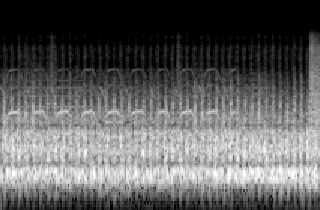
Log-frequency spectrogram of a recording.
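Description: A police siren wails rapidly up and down.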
